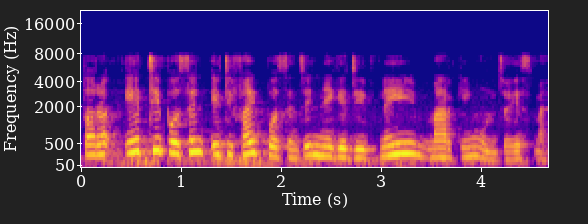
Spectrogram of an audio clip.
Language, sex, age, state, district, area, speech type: Nepali, female, 45-60, West Bengal, Kalimpong, rural, spontaneous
